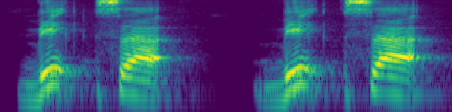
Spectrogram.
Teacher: ان تمام حمزہ ساکنہ کو پڑھنے کا ایک ہی طریقہ ہے کہ انہیں جھٹکا دے کر پڑھتے ہیں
